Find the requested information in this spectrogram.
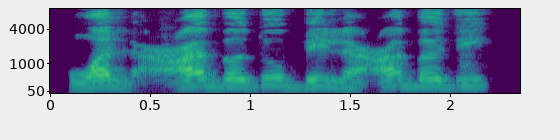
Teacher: یہاں پر با پہ قلقلہ ہوگا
